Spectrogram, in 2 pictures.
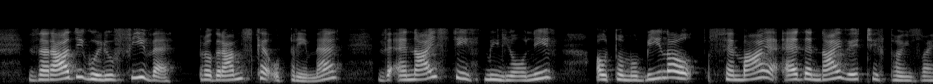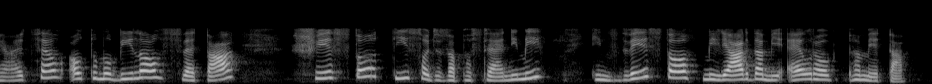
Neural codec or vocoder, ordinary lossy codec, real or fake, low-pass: autoencoder, 22.05 kHz, a latent of 192 numbers a frame, VITS, trained on one speaker; none; fake; 5.4 kHz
